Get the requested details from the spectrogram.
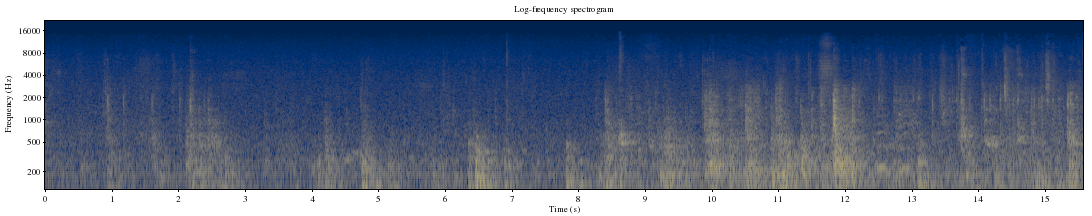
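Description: A young woman answers, speaking with feeling.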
